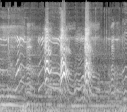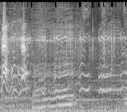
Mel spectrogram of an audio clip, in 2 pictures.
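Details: Zoey's hungry puppies crying together indoors, a chorus of long wavering whines and sliding howl-like cries, some rising, others falling, continuous for five seconds with a low background hum.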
